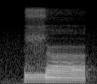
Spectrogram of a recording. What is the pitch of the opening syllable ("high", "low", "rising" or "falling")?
low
